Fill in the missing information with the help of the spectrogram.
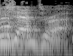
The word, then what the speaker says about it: Mjadara: Mjadara. – Mjadara. – Mjadara. – Mjadara. You start with the M and you jump right to J.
